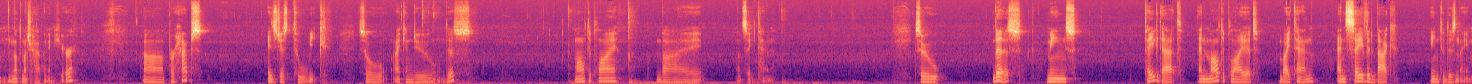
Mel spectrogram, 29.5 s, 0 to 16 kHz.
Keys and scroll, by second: 1.2 Escape, 7.0 Return, 8.8-10.4 typing, 11.7-13.1 typing, 15.4-16.2 typing.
